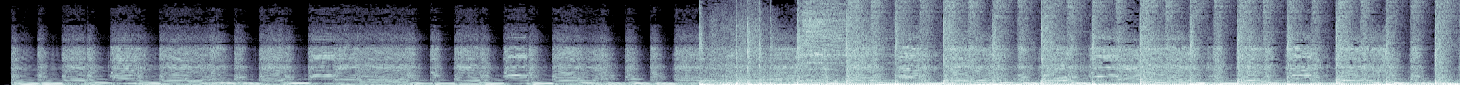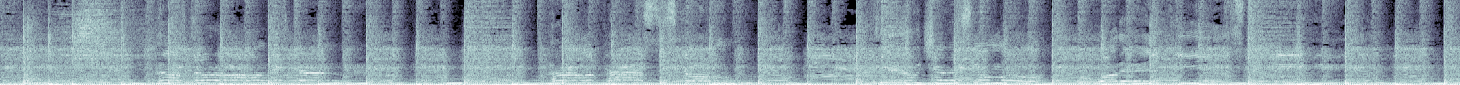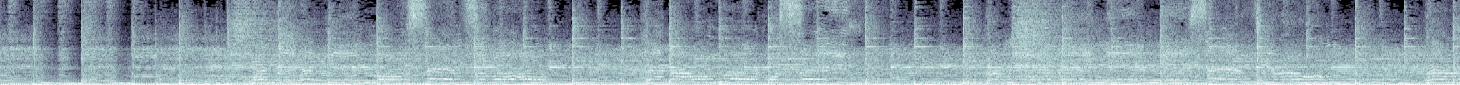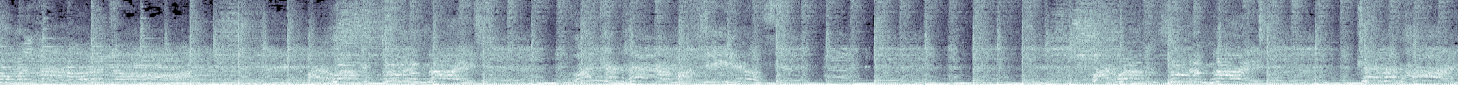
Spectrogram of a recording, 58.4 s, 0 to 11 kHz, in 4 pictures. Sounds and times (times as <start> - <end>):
Music: 0.0 - 58.3.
